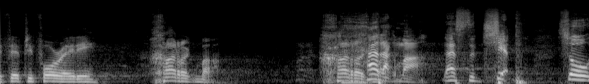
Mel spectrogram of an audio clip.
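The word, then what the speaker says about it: χάραγμα: So you know how it's pronounced. Strong's G 5480. Haragma.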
